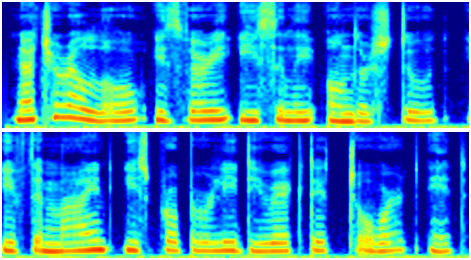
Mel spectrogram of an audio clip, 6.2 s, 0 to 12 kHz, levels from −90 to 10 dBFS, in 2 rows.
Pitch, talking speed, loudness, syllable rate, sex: 225 Hz, 135 wpm, -17 LUFS, 4.5 syllables/s, female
